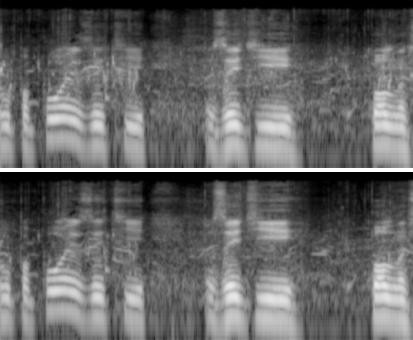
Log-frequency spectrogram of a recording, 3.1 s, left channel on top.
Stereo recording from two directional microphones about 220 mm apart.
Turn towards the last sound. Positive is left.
turn(degrees=-15)  # may be behind; listen again after turning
